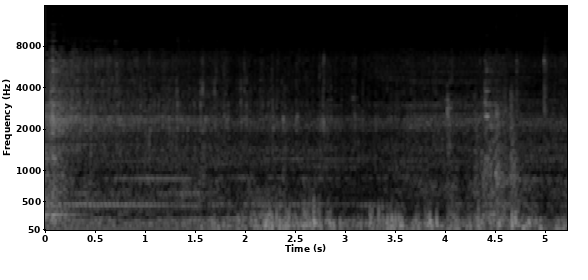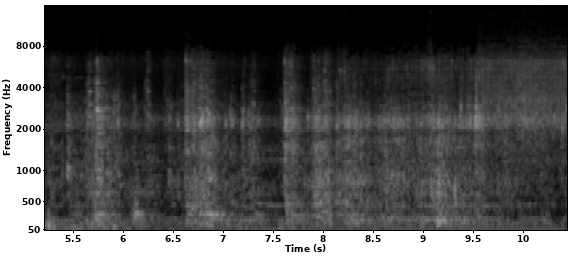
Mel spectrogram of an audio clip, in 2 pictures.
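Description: SANY long-reach crawler excavator's diesel engine running steadily, with irregular scraping, clattering and knocking from about two seconds in as the bucket works into stony soil.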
